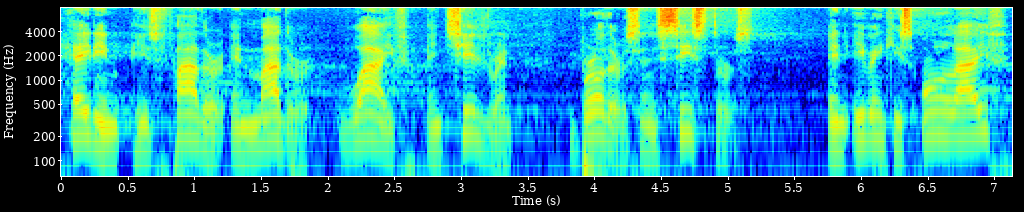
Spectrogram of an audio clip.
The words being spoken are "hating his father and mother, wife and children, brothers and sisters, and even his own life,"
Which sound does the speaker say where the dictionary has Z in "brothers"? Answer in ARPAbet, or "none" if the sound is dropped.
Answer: S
